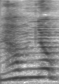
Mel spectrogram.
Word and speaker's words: 협력: 자, 협력은 조금 특이해요. 협력이라고 발음하지 않죠? 자, 얘는 어떻게 해서 이렇게 되냐면 일단은요. 얘는 자, 여기야 비읍하고 리을이죠. 그러니까 여기에 지금 비음이 없어요. 비음이 없는데 어떤 현상이 벌어지냐면 비읍 뒤에서 리을이 니은으로 바뀌어요.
